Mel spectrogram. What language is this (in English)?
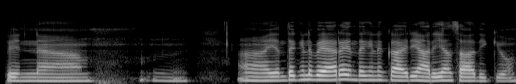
Malayalam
